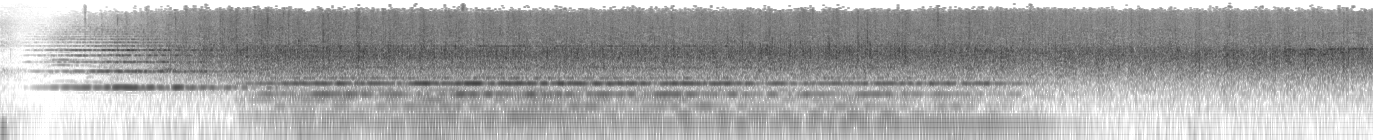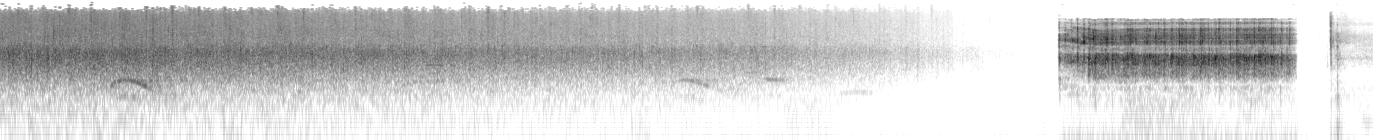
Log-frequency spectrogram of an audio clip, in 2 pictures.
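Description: A crowd applauds loudly after a performance, a dense steady clapping that starts over the last sustained music notes, continues for about twenty seconds, then fades out before a short separate burst of sound.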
